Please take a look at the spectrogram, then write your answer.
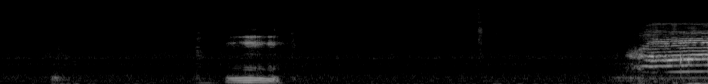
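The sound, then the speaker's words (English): A cat meows twice: a short, clear call, then after a quiet pause a longer, louder, more drawn-out meow. Faint background hum and small clicks fill the gaps. “That definitely not a meowing.”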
